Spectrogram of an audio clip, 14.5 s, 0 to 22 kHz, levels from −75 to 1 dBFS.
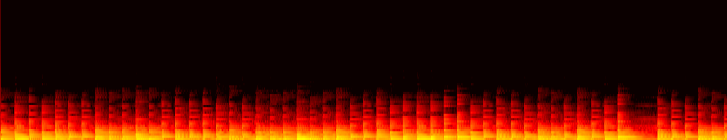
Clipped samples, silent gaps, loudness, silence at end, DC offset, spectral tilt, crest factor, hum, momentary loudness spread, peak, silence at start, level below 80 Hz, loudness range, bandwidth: under 0.1%; none; -24 LUFS; 0 s; under 0.1%; -7 dB/octave; 14 dB; none; 3 LU; -10 dBFS; 0 s; -50 dBFS; 1 LU; 9 kHz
